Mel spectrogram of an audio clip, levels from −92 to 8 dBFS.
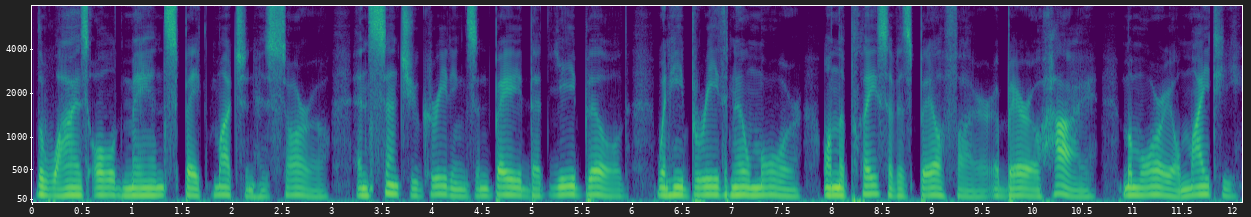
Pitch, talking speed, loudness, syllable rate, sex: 105 Hz, 170 wpm, -19 LUFS, 4.2 syllables/s, male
